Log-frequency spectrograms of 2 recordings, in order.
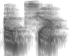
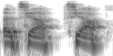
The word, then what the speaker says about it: Atyap: In the dialect of the language, it is called Atiap. It's spelled Atyap. Some people spell it Tyap. So it depends. Atiap. That's how it's spelled in the language.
